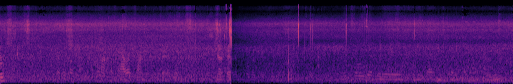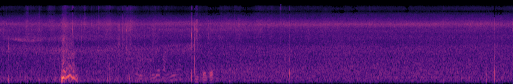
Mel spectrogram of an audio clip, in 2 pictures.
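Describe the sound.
The Kibune River flows in a steady, unbroken rush of hissing, splashing water for the whole stretch, with a brief dip in level early on and faint voices murmuring beneath it at times.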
